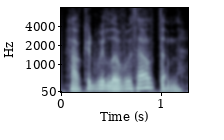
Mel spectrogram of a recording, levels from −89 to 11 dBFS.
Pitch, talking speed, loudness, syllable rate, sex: 125 Hz, 280 wpm, -16 LUFS, 6.7 syllables/s, male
